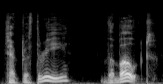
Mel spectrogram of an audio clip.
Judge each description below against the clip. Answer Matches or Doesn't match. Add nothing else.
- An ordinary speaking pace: Matches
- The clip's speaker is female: Doesn't match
